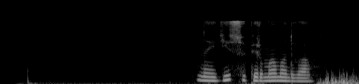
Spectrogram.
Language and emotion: Russian, neutral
